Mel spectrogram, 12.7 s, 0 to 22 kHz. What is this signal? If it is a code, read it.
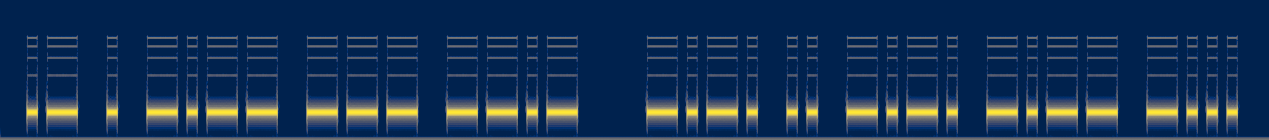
Morse code, heard as a keyed tone, about 12 wpm, 800 Hz. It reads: AEYOQ CICYB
